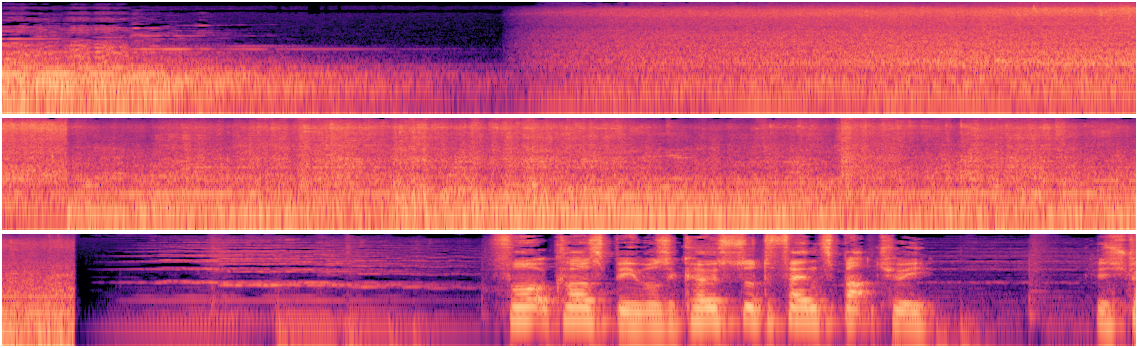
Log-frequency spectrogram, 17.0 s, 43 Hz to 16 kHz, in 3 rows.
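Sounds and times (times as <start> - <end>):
vehicle approaching: 2.6 - 11.7
bus engine drone: 2.6 - 11.8
road traffic noise: 2.6 - 11.8.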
